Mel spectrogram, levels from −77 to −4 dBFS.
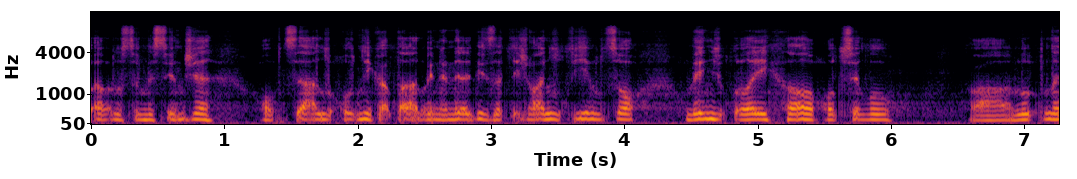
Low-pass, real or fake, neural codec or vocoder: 9.9 kHz; fake; autoencoder, 22.05 kHz, a latent of 192 numbers a frame, VITS, trained on many speakers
